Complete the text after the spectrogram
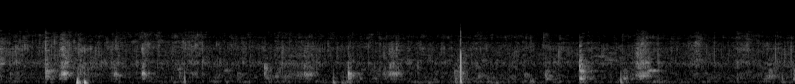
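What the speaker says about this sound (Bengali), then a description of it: "আলুগুলি একটু পেঁয়াজের সাথে ভেজে নেব।" Potatoes fry with onions in a pan, giving a soft, quiet sizzle broken by scattered crackles and stirring scrapes, with a few louder knocks.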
